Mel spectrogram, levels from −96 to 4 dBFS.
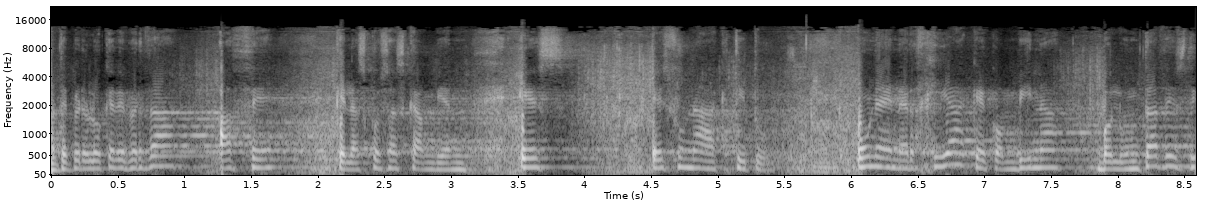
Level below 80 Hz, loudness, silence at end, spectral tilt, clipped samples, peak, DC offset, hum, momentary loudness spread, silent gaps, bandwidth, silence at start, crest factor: -48 dBFS; -22 LUFS; 0 s; -4 dB/octave; under 0.1%; 0 dBFS; under 0.1%; none; 7 LU; none; 14 kHz; 0 s; 22 dB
